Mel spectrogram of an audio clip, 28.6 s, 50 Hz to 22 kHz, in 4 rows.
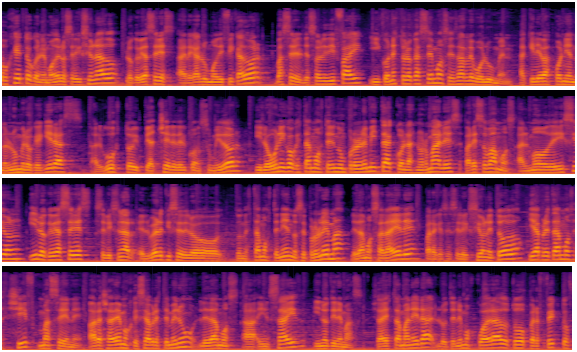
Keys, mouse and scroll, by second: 0.0 Tab, 1.8-10.4 drag, 19.8 l, 22.2 shift+n, 25.0 click.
